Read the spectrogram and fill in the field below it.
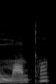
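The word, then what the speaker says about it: Montauk: It's actually it's actually Monttok.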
